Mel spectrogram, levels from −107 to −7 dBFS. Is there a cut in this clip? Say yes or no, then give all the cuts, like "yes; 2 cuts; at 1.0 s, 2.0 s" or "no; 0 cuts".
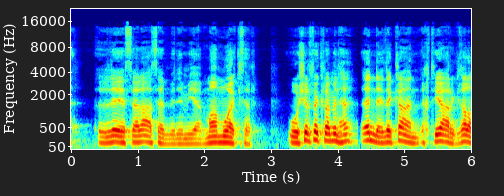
yes; 2 cuts; at 3.0 s, 4.3 s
